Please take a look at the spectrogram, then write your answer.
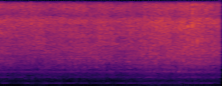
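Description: Whole chopped onion dropped into hot butter in a pressure cooker for pav bhaji, giving a steady, loud, close sizzle that holds evenly throughout with no talking.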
